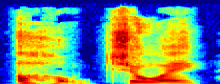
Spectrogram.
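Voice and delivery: plain reading voice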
